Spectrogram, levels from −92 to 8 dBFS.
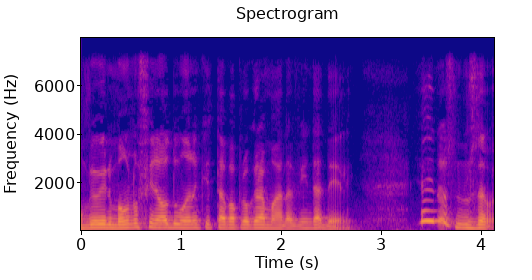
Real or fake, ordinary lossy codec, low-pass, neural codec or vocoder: real; none; 7.2 kHz; none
